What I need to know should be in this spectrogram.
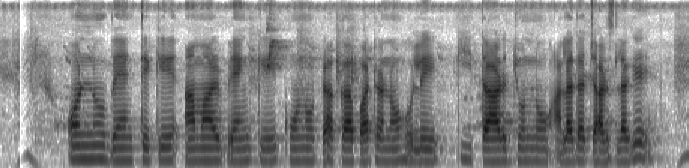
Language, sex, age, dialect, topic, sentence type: Bengali, female, 18-24, Northern/Varendri, banking, question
